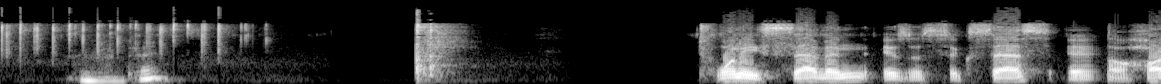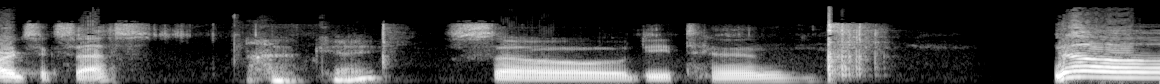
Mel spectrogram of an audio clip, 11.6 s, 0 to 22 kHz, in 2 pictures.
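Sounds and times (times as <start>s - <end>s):
speech: 0.4s - 1.0s, 3.6s - 10.0s, 11.1s - 11.5s
gunshot sound effect: 2.1s - 2.4s.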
